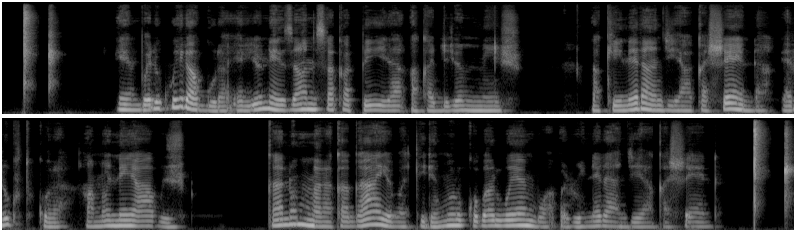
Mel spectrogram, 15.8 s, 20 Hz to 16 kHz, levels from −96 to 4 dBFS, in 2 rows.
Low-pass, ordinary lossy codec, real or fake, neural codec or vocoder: 14.4 kHz; none; fake; codec, 32 kHz, 1.9 kbps, SNAC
